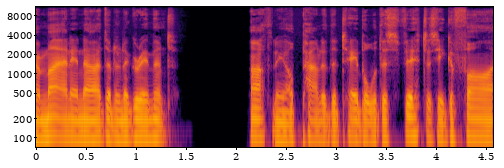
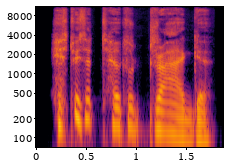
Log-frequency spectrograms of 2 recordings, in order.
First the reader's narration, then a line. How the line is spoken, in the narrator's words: moaned Daphne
